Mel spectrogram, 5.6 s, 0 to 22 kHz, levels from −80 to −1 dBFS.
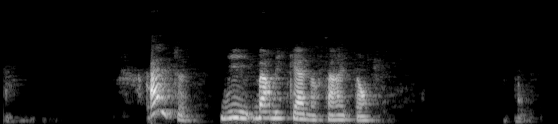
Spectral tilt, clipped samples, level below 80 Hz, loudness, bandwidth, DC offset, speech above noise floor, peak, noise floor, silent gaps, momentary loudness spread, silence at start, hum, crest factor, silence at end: -9 dB/octave; under 0.1%; -64 dBFS; -19 LUFS; 5.2 kHz; under 0.1%; 46 dB; -2 dBFS; -67 dBFS; 4.45-5.02 s; 16 LU; 1.35 s; none; 22 dB; 0.35 s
